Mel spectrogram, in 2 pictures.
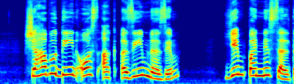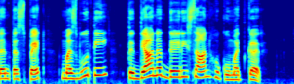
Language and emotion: Kashmiri, neutral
